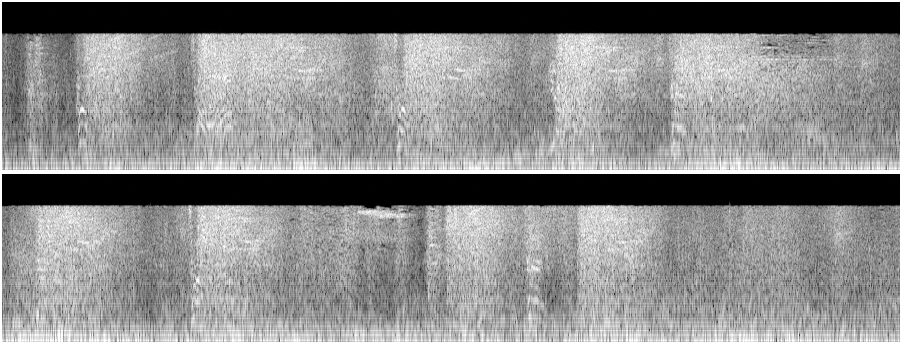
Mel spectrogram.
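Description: Magic blasts burst with a loud whoosh.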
